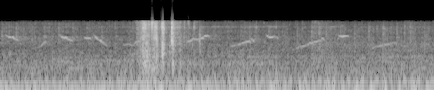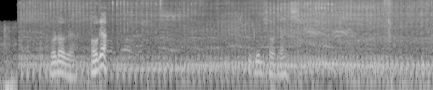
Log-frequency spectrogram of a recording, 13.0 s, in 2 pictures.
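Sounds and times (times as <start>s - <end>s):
low steady rumble: 0.0s - 13.0s
small birds chirping: 6.8s - 13.0s.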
